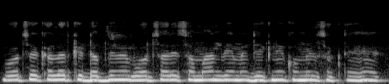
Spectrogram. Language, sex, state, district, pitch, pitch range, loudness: Hindi, male, Arunachal Pradesh, Lower Dibang Valley, 195 Hz, 190-200 Hz, -12 LUFS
